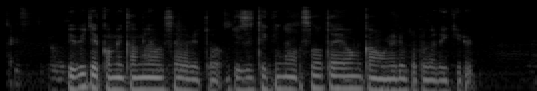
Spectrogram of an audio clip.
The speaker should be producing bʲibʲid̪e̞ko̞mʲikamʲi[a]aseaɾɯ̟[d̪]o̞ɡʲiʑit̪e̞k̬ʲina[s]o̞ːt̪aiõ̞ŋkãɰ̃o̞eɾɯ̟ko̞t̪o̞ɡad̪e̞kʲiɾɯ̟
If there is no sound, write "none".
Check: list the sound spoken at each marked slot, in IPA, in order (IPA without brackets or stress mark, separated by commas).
a, t̪, s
